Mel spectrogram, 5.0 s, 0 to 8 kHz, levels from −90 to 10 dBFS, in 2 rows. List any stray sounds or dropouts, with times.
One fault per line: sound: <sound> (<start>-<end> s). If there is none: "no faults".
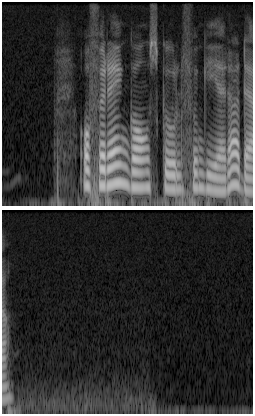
no faults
